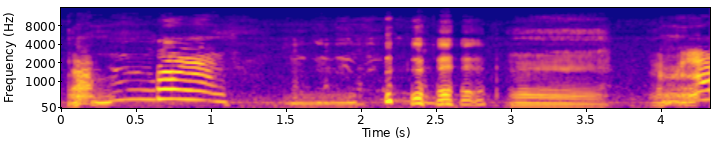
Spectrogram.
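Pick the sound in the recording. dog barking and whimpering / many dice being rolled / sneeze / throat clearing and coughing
dog barking and whimpering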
